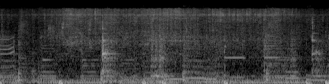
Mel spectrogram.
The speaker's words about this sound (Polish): W międzyczasie możemy przemieszać naszą marchewkę, która piecze się w piekarniku.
